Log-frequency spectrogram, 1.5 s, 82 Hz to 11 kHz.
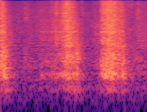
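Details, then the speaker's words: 21-year-old 2003 Weed Eater Feather Lite FL 1500 blower, sat in barn for years: slow scraping rasps with each starter pull while turning over, something inside sounds like it's rubbing; internal rubbing when cranking. "if you guys can hear that sounds like something on the inside is rubbing as it turns"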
